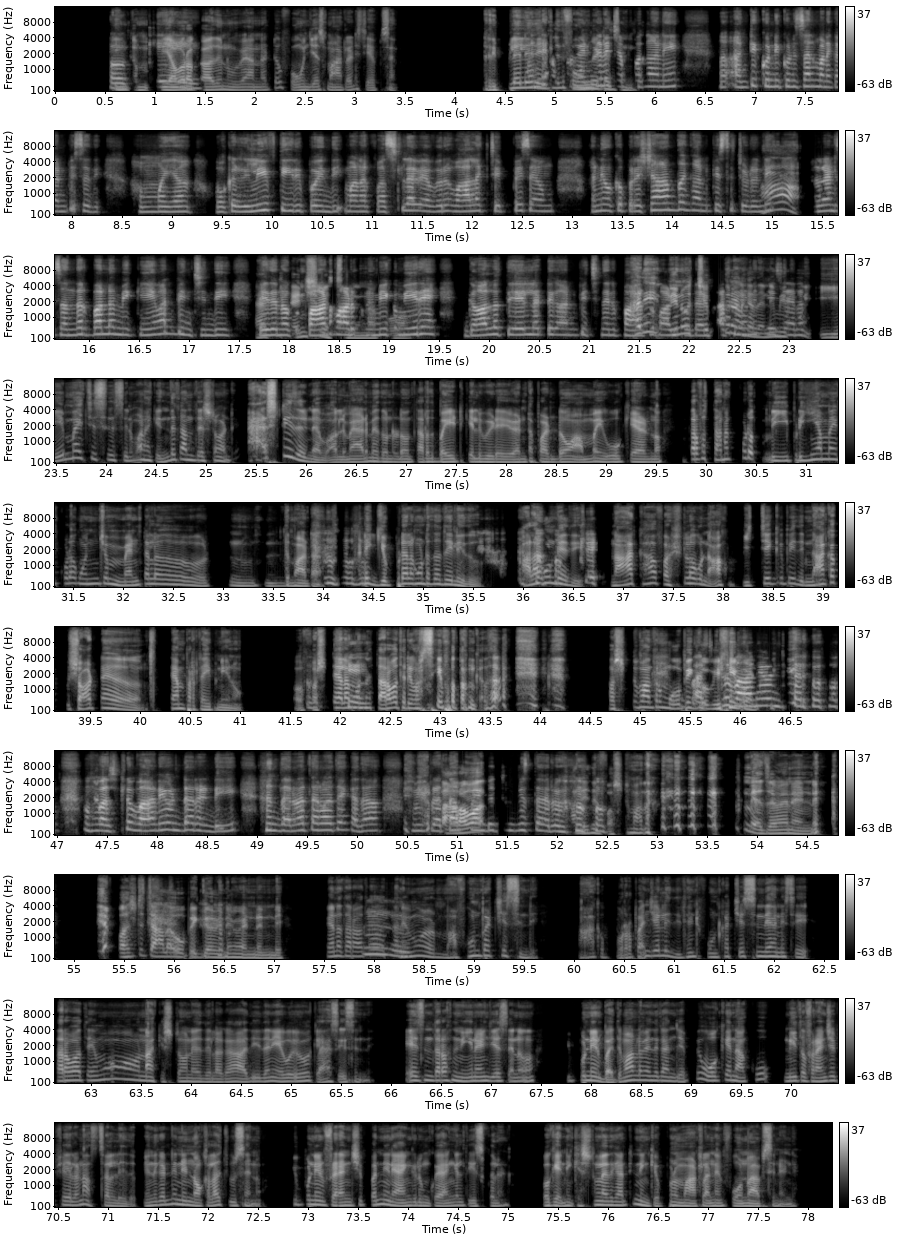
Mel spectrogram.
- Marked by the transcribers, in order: tapping; in English: "రిప్లై"; in English: "రిలీఫ్"; in English: "ఫస్ట్ లవ్"; in English: "యాక్చువలీ టెన్షన్"; in English: "యాస్ ఇట్ ఇస్"; chuckle; in English: "మెంటల్"; chuckle; laughing while speaking: "ఓకె"; in English: "ఫస్ట్ లవ్"; lip smack; in English: "టెంపర్ టైప్"; in English: "ఫస్ట్"; laughing while speaking: "రివర్స్ అయిపోతాం కదా!"; in English: "రివర్స్"; laughing while speaking: "ఫస్ట్‌లో బానే ఉంటారు . ఫస్ట్‌లో బానే"; in English: "ఫస్ట్‌లో"; in English: "ఫస్ట్"; in English: "ఫస్ట్‌లో"; laugh; in English: "ఫస్ట్"; laugh; laughing while speaking: "నిజమేనండి"; laughing while speaking: "మీ ప్రతాపమేంటో చూపిస్తారు"; in English: "కట్"; giggle; in English: "క్లాస్"; in English: "ఫ్రెండ్‌షిప్"; in English: "ఫ్రెండ్‌షిప్"; in English: "యాంగిల్"; in English: "యాంగిల్"
- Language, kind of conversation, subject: Telugu, podcast, మొదటి ప్రేమ జ్ఞాపకాన్ని మళ్లీ గుర్తు చేసే పాట ఏది?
